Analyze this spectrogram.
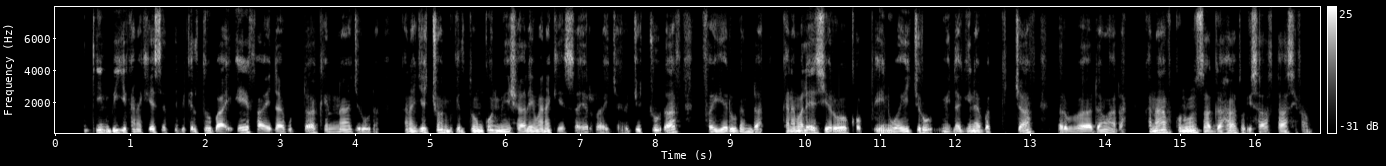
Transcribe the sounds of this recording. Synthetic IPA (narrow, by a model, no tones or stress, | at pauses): b | ɪlt̪ʼiːnbɪjːɐkɐnɐke̞ːsːɐt̪ːɪbɪkʼɪlt̪uːbaːjʔe̞ːfaːʔɪd̪aːɡʊd̪ːa̰ːkɛnːaːd͡ʒɪɾuᶑɐ | kɐnɐd͡ʒɛt͡ʃːuːnbɪkʼɪlt̪uːŋkʊnme̞ːʃaːleːmɐnɐke̞ːsːɐ̰ɪrːa̰ːd͡ʒɐhɔd͡ʒːɛt͡ʃːuːᶑaːffɐjːɐd̪uːd̪ɐnd̪ɐʔɐ | kɐnɐmɐle̞̰ːsjɛɾo̞ːkʼɔpʼːḭːnwɐjɪd͡ʒɪɾʊmɪᶑɐɡɪnɐbɐkːɪ̥t͡ʃːaːfb̥ɐ̰ɾbaːd̪ɐmaːᶑɐ | kɐnaːfkʊnuːnsɐɡɐɦaːt̪ʊʔɪsaːft̪aːsɪfɐ̰mɐ̥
